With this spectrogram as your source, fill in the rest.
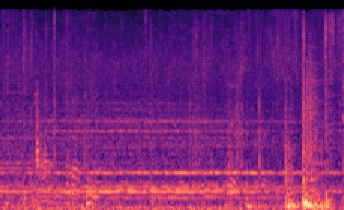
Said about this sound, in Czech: Ten zvuk můžete i natočit. Dobrý, Lopatami a podběráky z velkých kádí ryby překládají do plastových kontejnerů.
